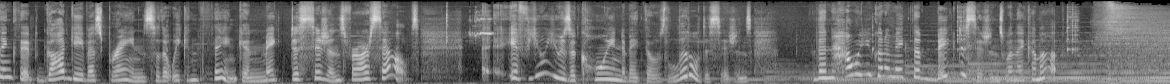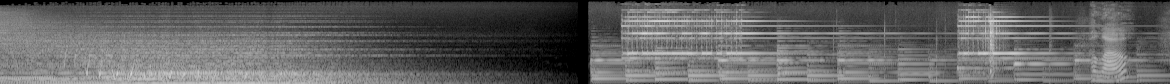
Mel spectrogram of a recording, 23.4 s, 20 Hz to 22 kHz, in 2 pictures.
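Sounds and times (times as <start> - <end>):
speech: 0.0 - 11.3
loud dense swell of sound: 10.9 - 17.0
telephone ringing in a rapid warbling trill: 17.9 - 23.1.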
